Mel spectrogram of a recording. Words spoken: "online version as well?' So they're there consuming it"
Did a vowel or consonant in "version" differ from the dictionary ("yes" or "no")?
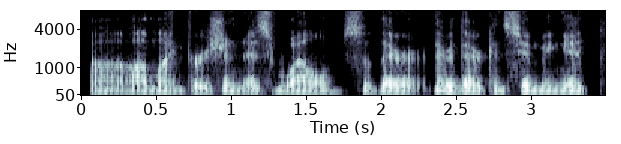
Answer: no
